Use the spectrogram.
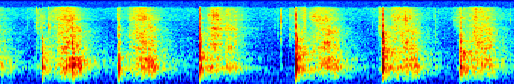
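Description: Knife chopping capsicum into small dice on a board, six sharp distinct chops in a steady rhythm, close and clear with no talking.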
